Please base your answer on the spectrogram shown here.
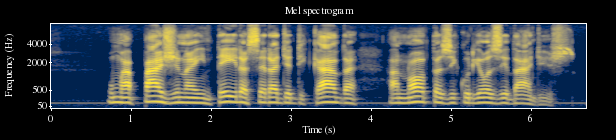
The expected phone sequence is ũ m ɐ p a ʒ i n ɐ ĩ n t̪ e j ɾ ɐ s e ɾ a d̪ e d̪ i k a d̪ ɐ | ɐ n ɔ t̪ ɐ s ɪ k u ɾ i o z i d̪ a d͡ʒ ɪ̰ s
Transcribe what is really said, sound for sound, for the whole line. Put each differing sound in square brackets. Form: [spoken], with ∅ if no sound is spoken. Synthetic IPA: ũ m ɐ p a ʒ i n ɐ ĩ n t̪ e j ɾ ɐ s e ɾ a d̪ e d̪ i k a d̪ ɐ | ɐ n ɔ t̪ ɐ [z] ɪ k u ɾ i o z i d̪ a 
